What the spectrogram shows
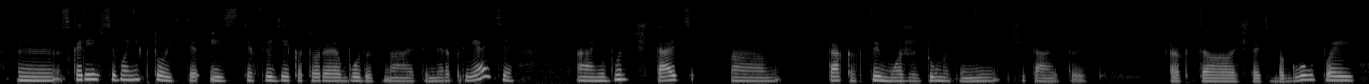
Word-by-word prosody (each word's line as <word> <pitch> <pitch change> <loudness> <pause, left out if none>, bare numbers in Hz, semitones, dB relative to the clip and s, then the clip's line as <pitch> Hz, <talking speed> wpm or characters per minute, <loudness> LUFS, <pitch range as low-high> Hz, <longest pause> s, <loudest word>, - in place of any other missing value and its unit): м, 180 -2 +3
скорее 230 +2 +5
всего, 215 0 +1
никто 215 -2 +3
из 170 - 0
те 85 - -1
из 170 -2 +2 0.2
тех 185 +1 -5
людей, 185 0 +3
которые 170 -1 0
будут 165 -1 -2
на 150 -1 -4
этом 150 0 -8
мероприятии, 180 - 0 0.6
а, 175 -1 +2
не 170 0 +2
будут 230 +6 +2
считать, 190 +4 +1 0.4
а, 160 -2 -3 0.6
так, 180 0 +4
как 155 -4 -7
ты 195 -1 +4
можешь 160 -2 -1
думать, 170 -3 0
они 150 +2 -3
считают. 140 +1 -7
То - - -9
есть 75 - -11 0.7
как-то 145 -1 0
считать 140 +1 -4
себя 140 -2 -3
глупой, 190 +3 +3
170 Hz, 140 wpm, -37 LUFS, 150-185 Hz, 0.7 s, скорее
